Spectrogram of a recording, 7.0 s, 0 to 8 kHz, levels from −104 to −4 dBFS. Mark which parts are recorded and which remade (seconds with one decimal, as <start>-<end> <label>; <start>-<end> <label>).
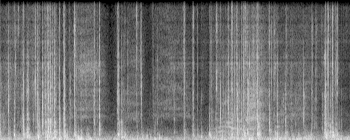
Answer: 0.0-1.0 remade; 1.0-3.4 recorded; 3.4-7.0 remade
